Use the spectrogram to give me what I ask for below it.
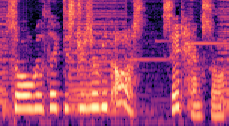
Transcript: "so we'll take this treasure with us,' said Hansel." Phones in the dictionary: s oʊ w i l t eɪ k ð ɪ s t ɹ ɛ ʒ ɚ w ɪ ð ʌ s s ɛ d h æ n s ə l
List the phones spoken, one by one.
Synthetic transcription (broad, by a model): s oʊ w i l t eɪ k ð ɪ s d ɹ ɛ z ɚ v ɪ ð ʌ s s ɛ d h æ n s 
